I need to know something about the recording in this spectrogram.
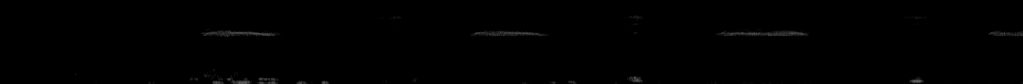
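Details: Raccoon named Gaeddong snoring while asleep: high, thin whistling wheezes rise and fall about every one to two seconds, some stretched into longer hisses, over soft low rustling and breath sounds.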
